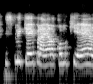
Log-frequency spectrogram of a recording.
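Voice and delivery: ordinary talk, nothing marked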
